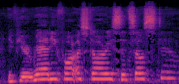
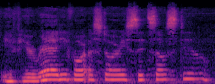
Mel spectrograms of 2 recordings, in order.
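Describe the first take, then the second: No difference in how they are said.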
